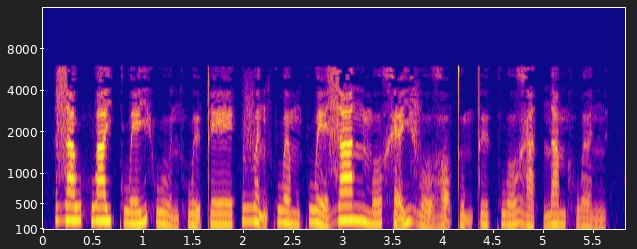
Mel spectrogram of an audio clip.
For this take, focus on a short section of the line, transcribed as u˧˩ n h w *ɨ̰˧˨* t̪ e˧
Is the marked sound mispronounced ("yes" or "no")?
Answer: no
